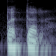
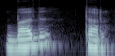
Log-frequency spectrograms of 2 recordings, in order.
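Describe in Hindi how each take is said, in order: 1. d, t में मिल जाता है और एक ही आवाज़ बनती है। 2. d और t दोनों अलग-अलग बोले जाते हैं।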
